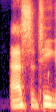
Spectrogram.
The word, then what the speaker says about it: Assateague: We agreed to visit Assateague Island. I hope I pronounced that right. That's right. Assateague Island, a barrier island and wildlife refuge.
